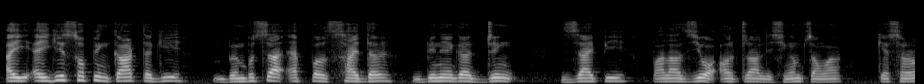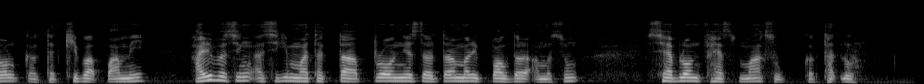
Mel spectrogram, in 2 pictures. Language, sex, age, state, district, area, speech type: Manipuri, male, 30-45, Manipur, Kakching, rural, read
